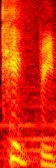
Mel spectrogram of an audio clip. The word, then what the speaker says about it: Keadby: in kidby which is where we begin it's pronounced kid bee despite being spelt kiev bee the parish covers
